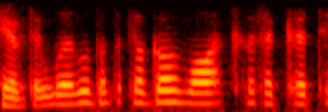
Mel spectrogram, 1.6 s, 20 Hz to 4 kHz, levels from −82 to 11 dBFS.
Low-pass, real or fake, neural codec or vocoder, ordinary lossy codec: 3.6 kHz; fake; codec, 16 kHz in and 24 kHz out, 0.6 kbps, FocalCodec, streaming, 4096 codes; MP3, 32 kbps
